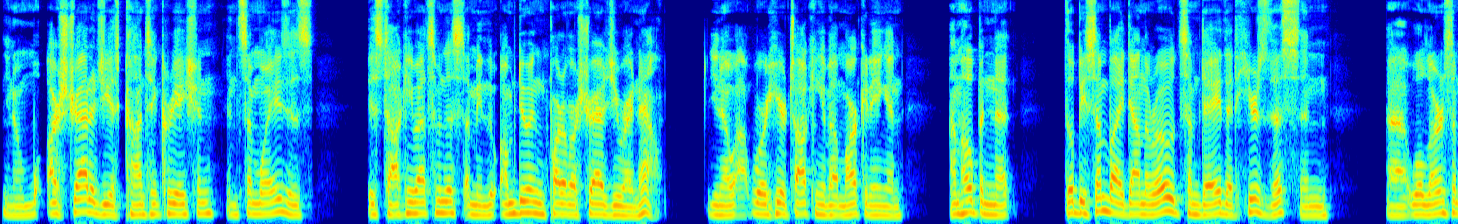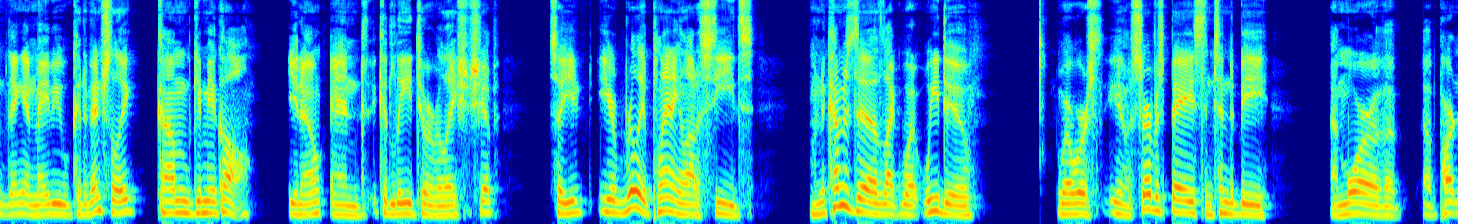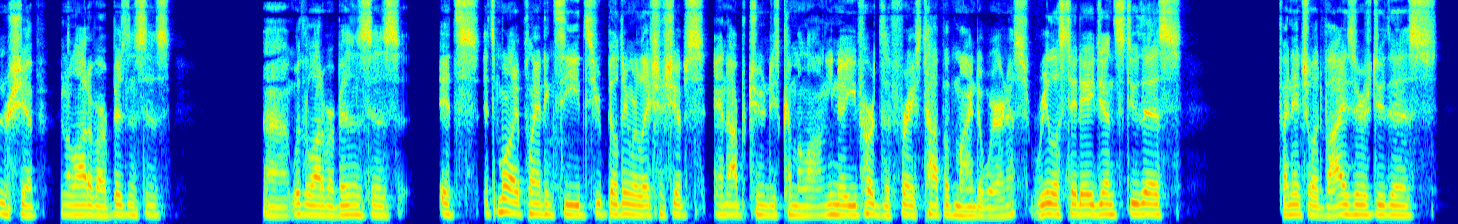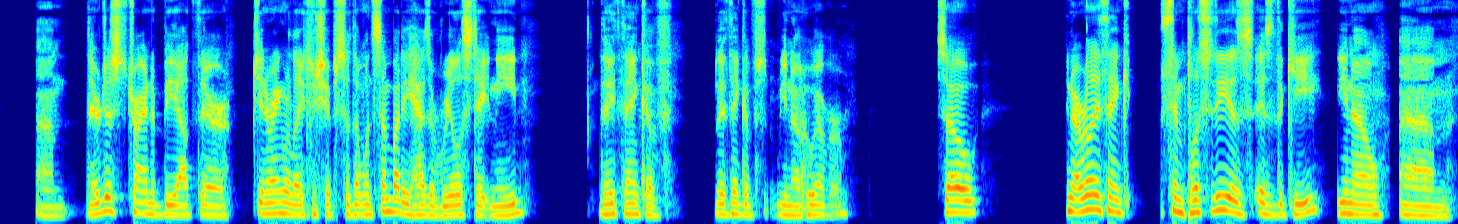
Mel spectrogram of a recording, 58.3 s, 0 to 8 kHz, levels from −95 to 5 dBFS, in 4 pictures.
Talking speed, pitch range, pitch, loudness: 195 wpm, 125-150 Hz, 135 Hz, -24 LUFS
